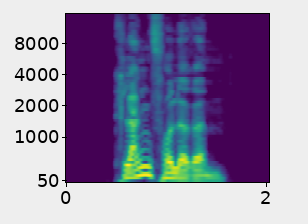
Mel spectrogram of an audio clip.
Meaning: strong dative masculine/neuter singular comparative degree of klangvoll
- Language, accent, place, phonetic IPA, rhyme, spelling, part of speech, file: German, Germany, Berlin, [ˈklaŋˌfɔləʁəm], -aŋfɔləʁəm, klangvollerem, adjective, De-klangvollerem.ogg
